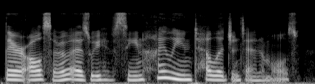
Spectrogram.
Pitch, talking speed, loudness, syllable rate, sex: 210 Hz, 190 wpm, -15 LUFS, 6.2 syllables/s, female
